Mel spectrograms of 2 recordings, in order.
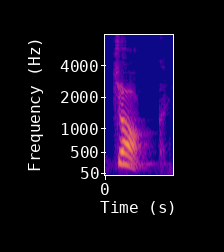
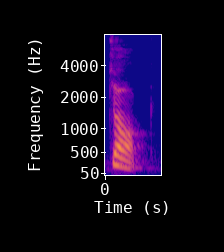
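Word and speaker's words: chalk: बताया आया height C एच ए एल के चौक चल के नहीं पढ़ेंगे चौक ब्लो बी देखिए बी ओ डब्ल्यू तो बो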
